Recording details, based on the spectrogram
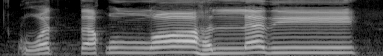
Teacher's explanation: حروف مدہ اس میں یا مدہ ہے، کیونکہ یا ساکن سے پہلے زیر آ گئی تو یا مدہ، اور یا مدہ کو 3 الف کی مقدار کھینچیں گے، اس سے کم یا زیادہ نہیں کھینچیں گے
